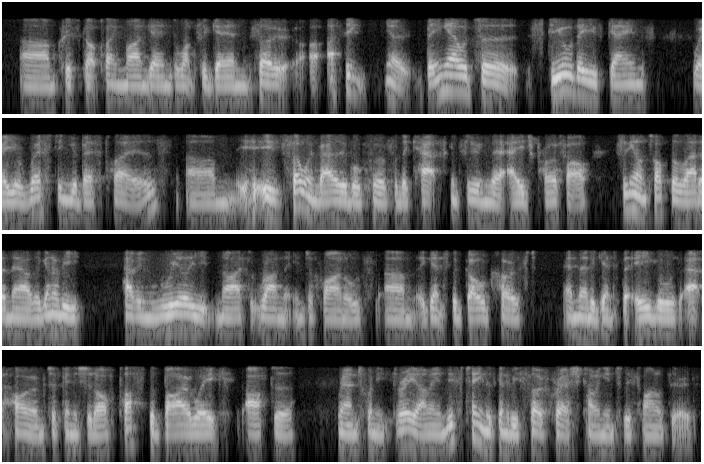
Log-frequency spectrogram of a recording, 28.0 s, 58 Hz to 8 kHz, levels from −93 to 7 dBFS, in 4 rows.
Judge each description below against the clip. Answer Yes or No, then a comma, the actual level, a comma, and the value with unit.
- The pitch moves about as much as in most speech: No, narrow, 2.1 semitones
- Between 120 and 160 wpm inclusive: No, average, 195 wpm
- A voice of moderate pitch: No, low, 100 Hz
